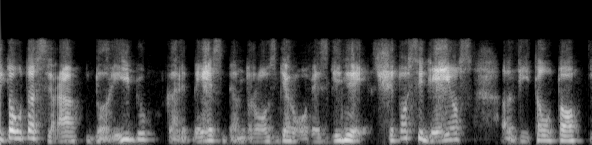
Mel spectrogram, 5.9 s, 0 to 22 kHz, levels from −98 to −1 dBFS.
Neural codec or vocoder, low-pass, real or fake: vocoder, 22.05 kHz, 80 mel bands, WaveNeXt; 7.2 kHz; fake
